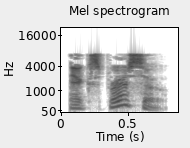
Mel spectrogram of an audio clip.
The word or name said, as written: expresso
